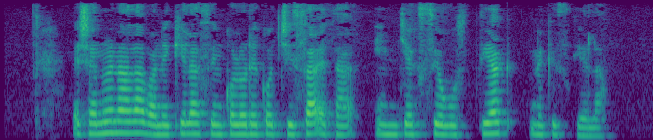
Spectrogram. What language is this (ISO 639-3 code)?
eus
